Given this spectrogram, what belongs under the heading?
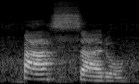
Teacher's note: acento agudo porque tem esse som aberto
